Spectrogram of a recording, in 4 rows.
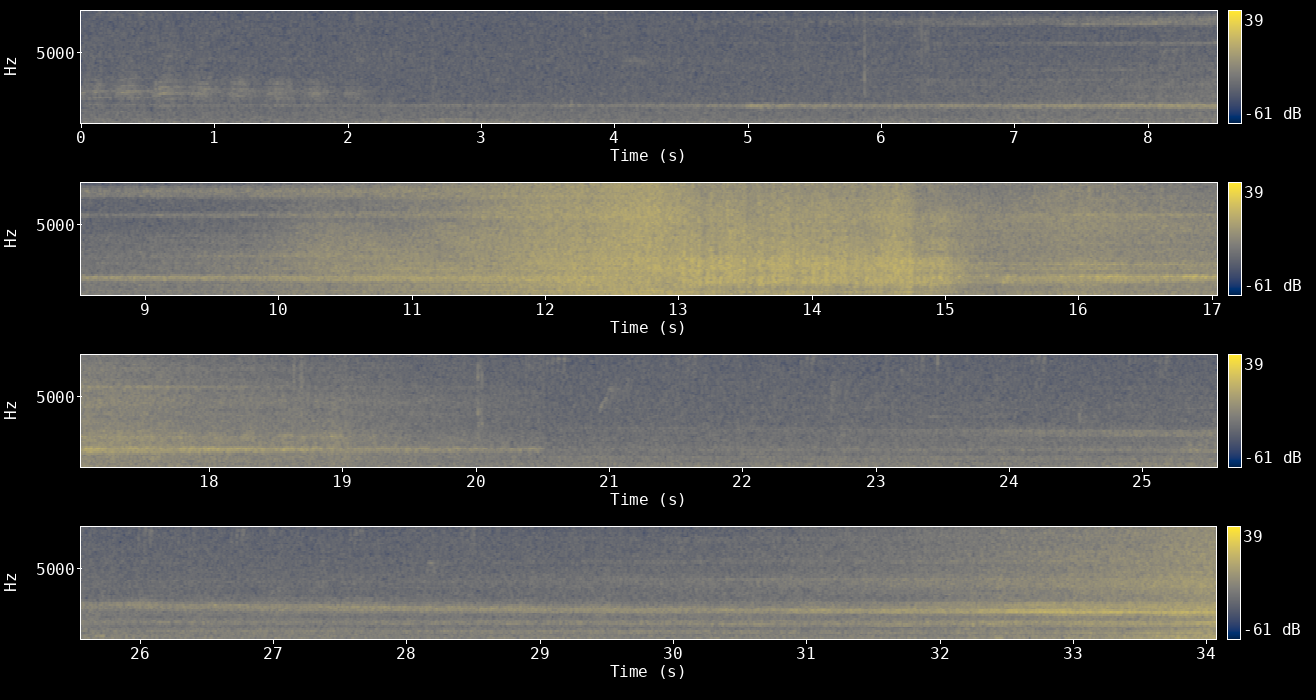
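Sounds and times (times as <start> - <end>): electric train passing at speed: 0.0 - 34.0
steady high whine: 24.3 - 34.0.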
